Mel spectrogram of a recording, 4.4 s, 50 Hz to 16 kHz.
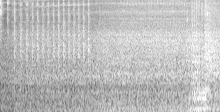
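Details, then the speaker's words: Honda Vario 125 scooter, throttle blipped from idle: pickup feels heavy and hesitant, stumbling off idle with response gone at initial throttle; attributed to weak fuel pump pressure starving the injector, tested by spraying fuel in directly. "oke mas bro secara otomatis saya tarik tuas gas seperti ini responnya terasa berat banget responsifnya habis"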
